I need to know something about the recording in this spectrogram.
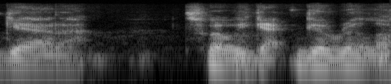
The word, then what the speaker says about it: guerra: a u a a a u following the g simply hardens the g so means war and it's a g sound guerra that's where we get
